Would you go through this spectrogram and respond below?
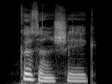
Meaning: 1. audience, house (a group of people seeing a performance) 2. public, people, everyone
- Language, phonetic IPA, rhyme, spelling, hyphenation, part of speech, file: Hungarian, [ˈkøzønʃeːɡ], -eːɡ, közönség, kö‧zön‧ség, noun, Hu-közönség.ogg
